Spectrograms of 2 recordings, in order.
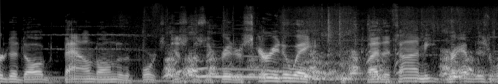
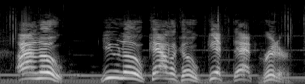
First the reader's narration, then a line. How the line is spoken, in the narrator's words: He called out to his dogs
